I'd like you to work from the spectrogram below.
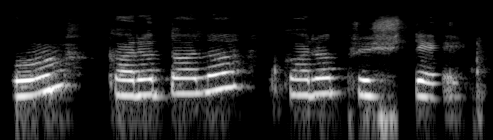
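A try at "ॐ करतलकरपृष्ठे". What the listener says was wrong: Very nice, very nice, very nice बेटा.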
